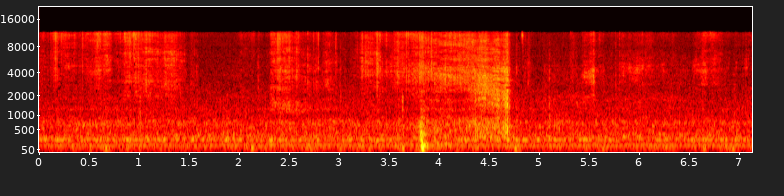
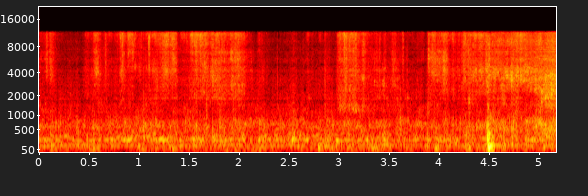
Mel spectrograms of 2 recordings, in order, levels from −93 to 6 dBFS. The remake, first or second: second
